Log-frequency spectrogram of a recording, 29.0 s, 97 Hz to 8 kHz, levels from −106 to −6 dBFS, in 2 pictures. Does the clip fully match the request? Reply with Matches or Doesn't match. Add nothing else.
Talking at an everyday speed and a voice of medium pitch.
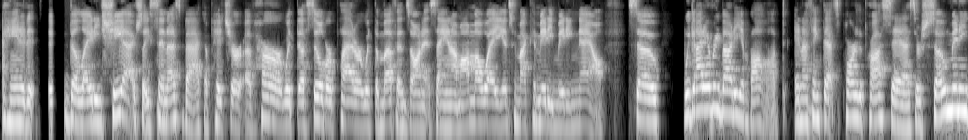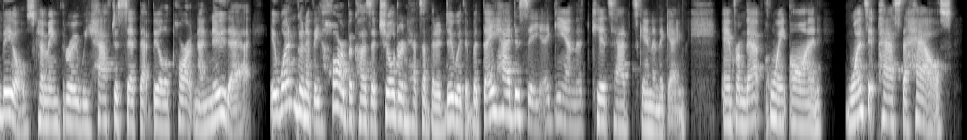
Doesn't match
